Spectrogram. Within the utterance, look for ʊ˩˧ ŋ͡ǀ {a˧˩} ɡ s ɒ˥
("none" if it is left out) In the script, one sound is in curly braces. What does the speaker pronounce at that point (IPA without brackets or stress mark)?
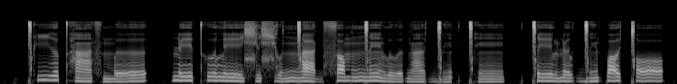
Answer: a˧˩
